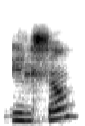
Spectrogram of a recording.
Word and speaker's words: ils sont: No pronuncia la T final.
